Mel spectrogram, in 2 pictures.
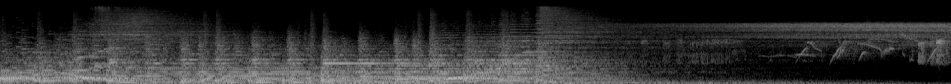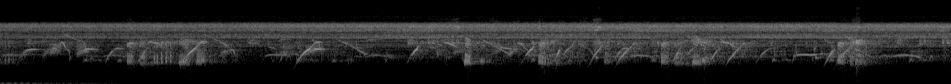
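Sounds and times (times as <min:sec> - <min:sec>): low music: 0:00.0 - 0:07.8
high insect-like hiss: 0:05.5 - 0:19.0
chirping wildlife calls: 0:06.4 - 0:19.0.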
